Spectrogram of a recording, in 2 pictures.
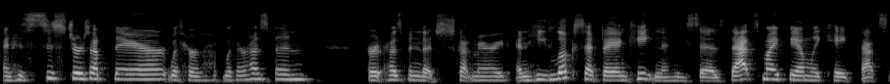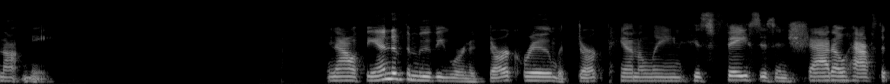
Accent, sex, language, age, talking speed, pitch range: American, female, English, 40-59, 180 wpm, 175-220 Hz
